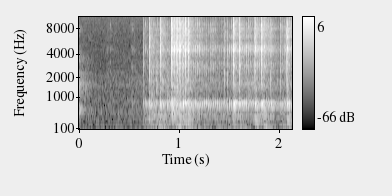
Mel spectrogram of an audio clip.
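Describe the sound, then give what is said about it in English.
A prize wheel is spun and its ratchet clatters in a fast, steady run of many clicks after a brief quiet start, with no talk over it. “spin the wheel.”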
